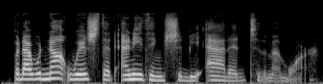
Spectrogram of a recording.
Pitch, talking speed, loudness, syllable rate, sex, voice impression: 205 Hz, 240 wpm, -16 LUFS, 6.3 syllables/s, female, very feminine, slightly adult-like, very thin, very tensed, powerful, very bright, slightly hard, very clear, fluent, cute, intellectual, very refreshing, sincere, calm, very friendly, reassuring, very unique, elegant, slightly wild, very sweet, very lively, kind, intense, slightly sharp, light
